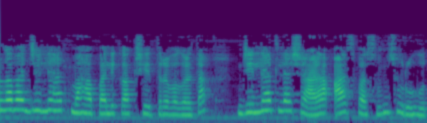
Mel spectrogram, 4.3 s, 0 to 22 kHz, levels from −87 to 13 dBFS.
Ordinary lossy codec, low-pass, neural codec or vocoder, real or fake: none; none; none; real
